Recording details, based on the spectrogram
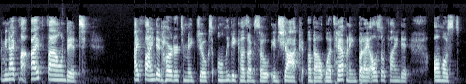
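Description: A woman's voice: on the low side, fairly even intonation. Woman comedian guest, earnest and rambling, muffled lo-fi line. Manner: earnest, rambling, quick to laugh. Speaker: comedian and news anchor, guest. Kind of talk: casual political chat. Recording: dull lo-fi remote line.

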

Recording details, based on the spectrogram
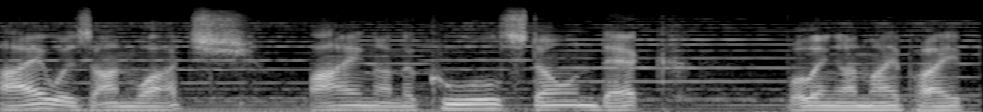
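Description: An actor playing a lighthouse keeper narrating a sea tale in a measured, vivid, dramatic radio-drama style. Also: male voice, lowish voice, steady tone, over music. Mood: suspenseful. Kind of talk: classic radio drama first-person narration.

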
